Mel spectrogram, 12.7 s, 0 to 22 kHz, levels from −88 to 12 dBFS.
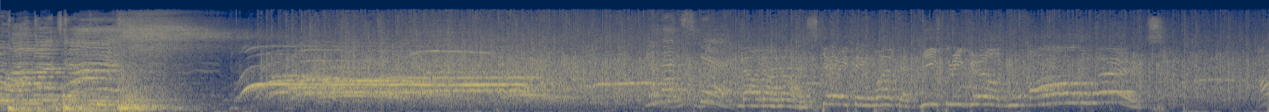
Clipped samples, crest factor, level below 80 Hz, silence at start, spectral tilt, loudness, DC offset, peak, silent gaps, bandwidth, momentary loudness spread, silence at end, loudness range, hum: under 0.1%; 16 dB; -36 dBFS; 0 s; -4 dB/octave; -16 LUFS; under 0.1%; 0 dBFS; none; 15.5 kHz; 12 LU; 0 s; 6 LU; none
